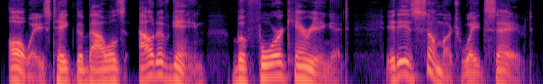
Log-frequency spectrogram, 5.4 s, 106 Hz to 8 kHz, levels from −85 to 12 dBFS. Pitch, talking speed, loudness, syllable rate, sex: 115 Hz, 175 wpm, -18 LUFS, 4.9 syllables/s, male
